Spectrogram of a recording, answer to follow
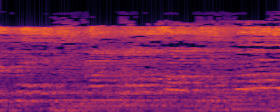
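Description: Woman singing a gospel song through a microphone over instrumental backing, holding long notes.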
